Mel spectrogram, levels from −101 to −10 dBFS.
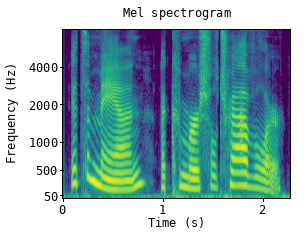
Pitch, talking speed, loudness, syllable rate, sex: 210 Hz, 130 wpm, -17 LUFS, 5.1 syllables/s, female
